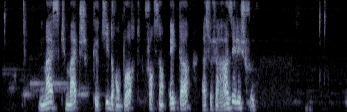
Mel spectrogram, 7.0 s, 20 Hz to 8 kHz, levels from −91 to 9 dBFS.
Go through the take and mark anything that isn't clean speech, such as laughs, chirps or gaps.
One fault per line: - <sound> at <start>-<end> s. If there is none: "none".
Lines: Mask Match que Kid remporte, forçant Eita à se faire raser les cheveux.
none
